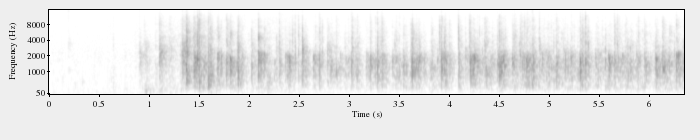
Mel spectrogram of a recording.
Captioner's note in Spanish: audiencia aplaudiendo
